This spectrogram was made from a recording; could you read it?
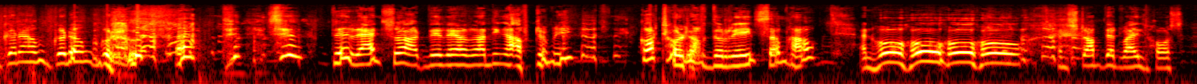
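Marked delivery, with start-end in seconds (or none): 0.1-2.0 imitated hoofbeats, rising high and loud; galloping sound. 8.8-10.3 loud high calls to halt a horse; calling to horse. Retold or imitated. Calling a wild horse to stop.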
